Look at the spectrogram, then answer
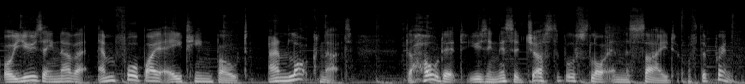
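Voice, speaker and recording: A man's voice: medium pitch, very animated, normal speed, mellow. Man narrating a careful tutorial over music. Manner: careful, instructional, polite phrasing. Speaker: presenter of a DIY build tutorial. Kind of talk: scripted step-by-step tutorial narration.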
